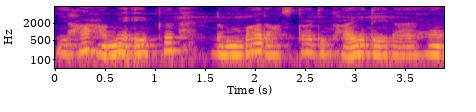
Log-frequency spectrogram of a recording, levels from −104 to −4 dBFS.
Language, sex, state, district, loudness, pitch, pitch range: Hindi, female, Bihar, Saharsa, -33 LUFS, 165 Hz, 155-175 Hz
